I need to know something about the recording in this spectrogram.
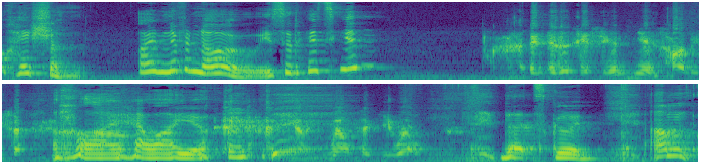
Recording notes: has a chat over the phone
